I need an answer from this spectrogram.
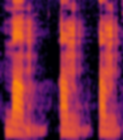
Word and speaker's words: mum: But I want you to notice that the pronunciation is slightly different here. Notice my mouth. Mom. But here, mum. It's more of an unstressed mum. Mum's the word. So don't say mom's the word. It's not mom, mother, it's mum, mum,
